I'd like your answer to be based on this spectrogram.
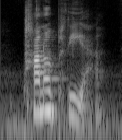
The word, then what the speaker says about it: panoplia: And so I first went to the Greek word that is used in this Ephesians passage, and it is the word panoplia, and that is spelt P-A-N-O-P-L-I-A, panoplia.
